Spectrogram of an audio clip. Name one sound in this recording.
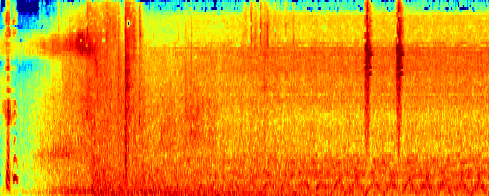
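A deep, steady rumbling roar swells up and keeps going.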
